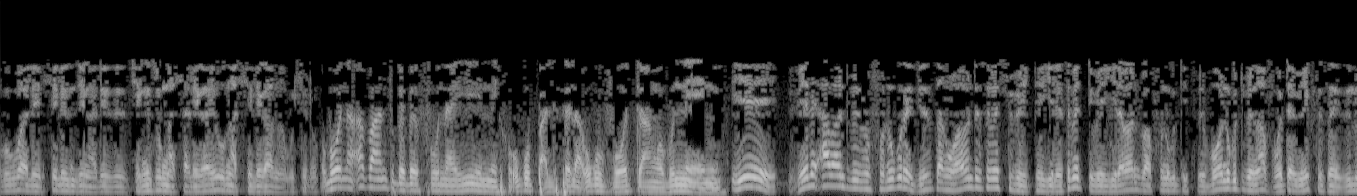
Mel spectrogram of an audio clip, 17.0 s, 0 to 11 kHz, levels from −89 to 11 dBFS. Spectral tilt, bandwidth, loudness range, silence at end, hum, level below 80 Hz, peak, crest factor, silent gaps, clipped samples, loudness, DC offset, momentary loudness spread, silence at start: -12 dB/octave; 4.1 kHz; 3 LU; 0 s; none; -40 dBFS; -6 dBFS; 14 dB; none; under 0.1%; -20 LUFS; under 0.1%; 6 LU; 0 s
